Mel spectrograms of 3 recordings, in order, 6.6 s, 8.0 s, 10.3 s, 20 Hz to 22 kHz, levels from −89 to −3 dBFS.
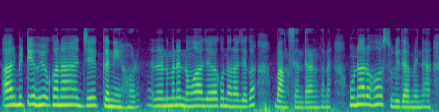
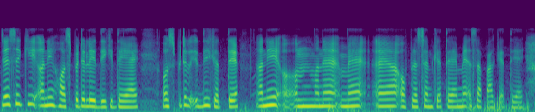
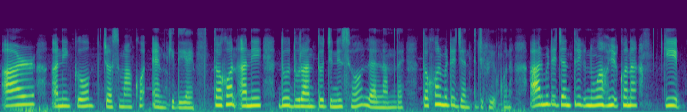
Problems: constant background noise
